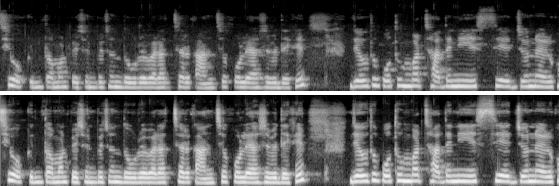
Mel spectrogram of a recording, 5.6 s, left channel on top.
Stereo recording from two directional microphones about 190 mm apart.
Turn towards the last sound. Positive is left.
turn(degrees=-40)  # may be behind; listen again after turning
